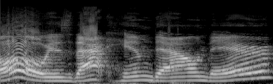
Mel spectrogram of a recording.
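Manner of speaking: utterly unconvincing, blatantly fake acted delivery. A dwarf character on a balcony calls out, in the most unconvincing tone ever. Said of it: "says in the most unconvincing tone ever".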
